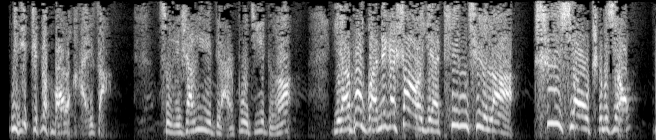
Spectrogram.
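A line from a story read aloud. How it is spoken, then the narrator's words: Chuckling old man. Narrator (Chinese): 那个老人嘻嘻一笑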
